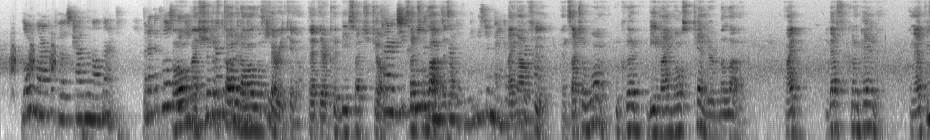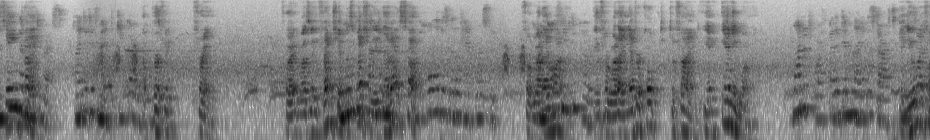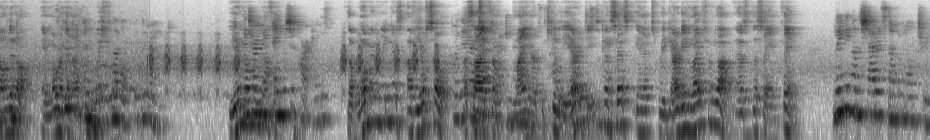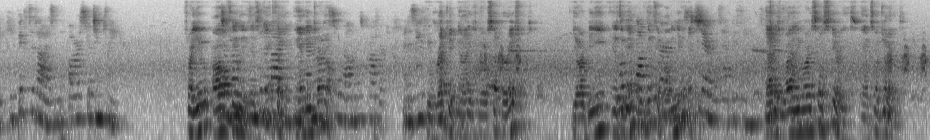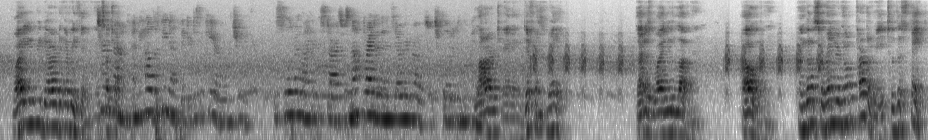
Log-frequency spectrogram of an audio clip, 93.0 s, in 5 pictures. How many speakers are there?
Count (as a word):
two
